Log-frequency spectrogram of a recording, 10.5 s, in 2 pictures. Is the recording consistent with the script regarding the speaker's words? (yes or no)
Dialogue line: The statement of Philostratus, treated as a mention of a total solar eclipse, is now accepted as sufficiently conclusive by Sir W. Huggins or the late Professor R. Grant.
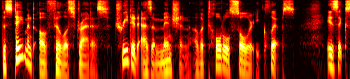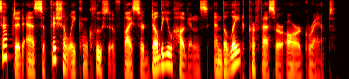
no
